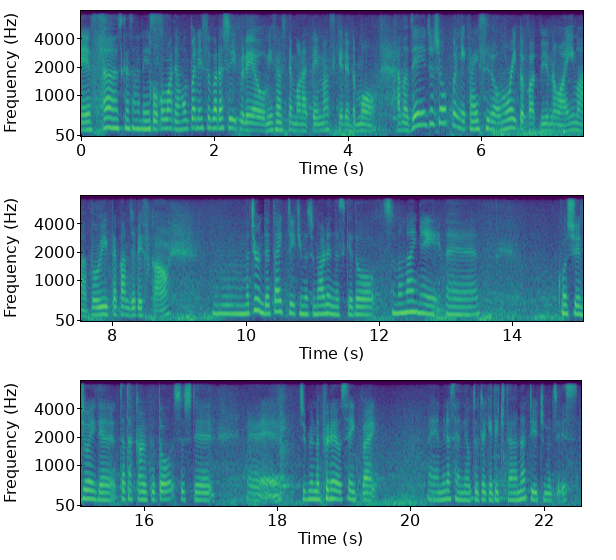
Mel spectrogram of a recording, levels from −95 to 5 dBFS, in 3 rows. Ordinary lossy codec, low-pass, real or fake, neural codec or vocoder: none; 7.2 kHz; fake; codec, 16 kHz, 1 kbps, X-Codec, HuBERT features, trained on balanced general audio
